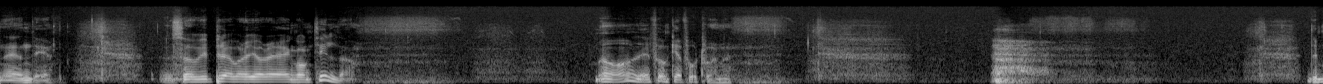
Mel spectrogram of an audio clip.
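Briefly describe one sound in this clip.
An elderly man speaks with animation into a microphone in a large echoing hall.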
